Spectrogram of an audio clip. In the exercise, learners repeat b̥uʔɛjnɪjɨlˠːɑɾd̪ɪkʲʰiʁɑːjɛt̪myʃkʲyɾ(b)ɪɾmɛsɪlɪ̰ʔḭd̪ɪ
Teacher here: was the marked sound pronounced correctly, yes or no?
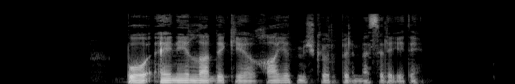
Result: yes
